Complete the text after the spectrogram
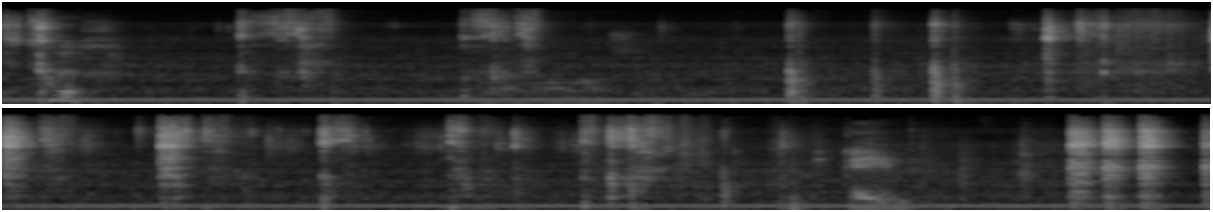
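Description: A whisk clinks and scrapes against a metal bowl.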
